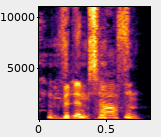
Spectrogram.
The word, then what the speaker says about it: Wilhelmshaven: Du, du, mein Ortsnamen hast du auch noch falsch ausgesprochen. Wilhelmshaven. Das S war weg, aber.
